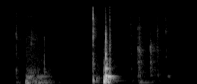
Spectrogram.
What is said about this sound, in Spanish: Ese fue el sonido de cortar una tarjeta por la mitad y que caiga al piso.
